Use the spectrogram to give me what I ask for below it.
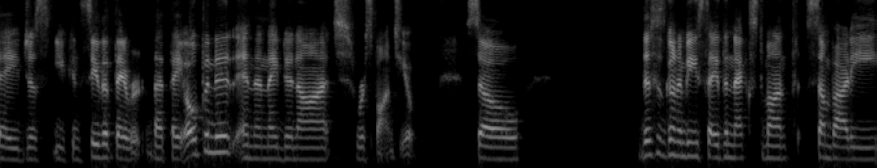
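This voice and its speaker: Against a quiet background, a woman speaks at a fairly low pitch with ordinary pitch variation. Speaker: fitness coach leading a sales team. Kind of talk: team training talk recorded at home. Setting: bedroom, self-recorded video. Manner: fast.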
